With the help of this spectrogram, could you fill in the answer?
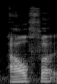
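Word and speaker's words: ἄλφα: So alpha is an A sound.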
